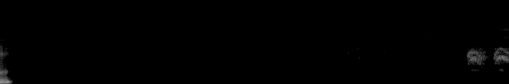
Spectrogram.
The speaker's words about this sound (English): Crow. Yeah. It's the American crow.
